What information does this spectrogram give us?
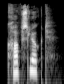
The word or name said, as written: kropslugt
